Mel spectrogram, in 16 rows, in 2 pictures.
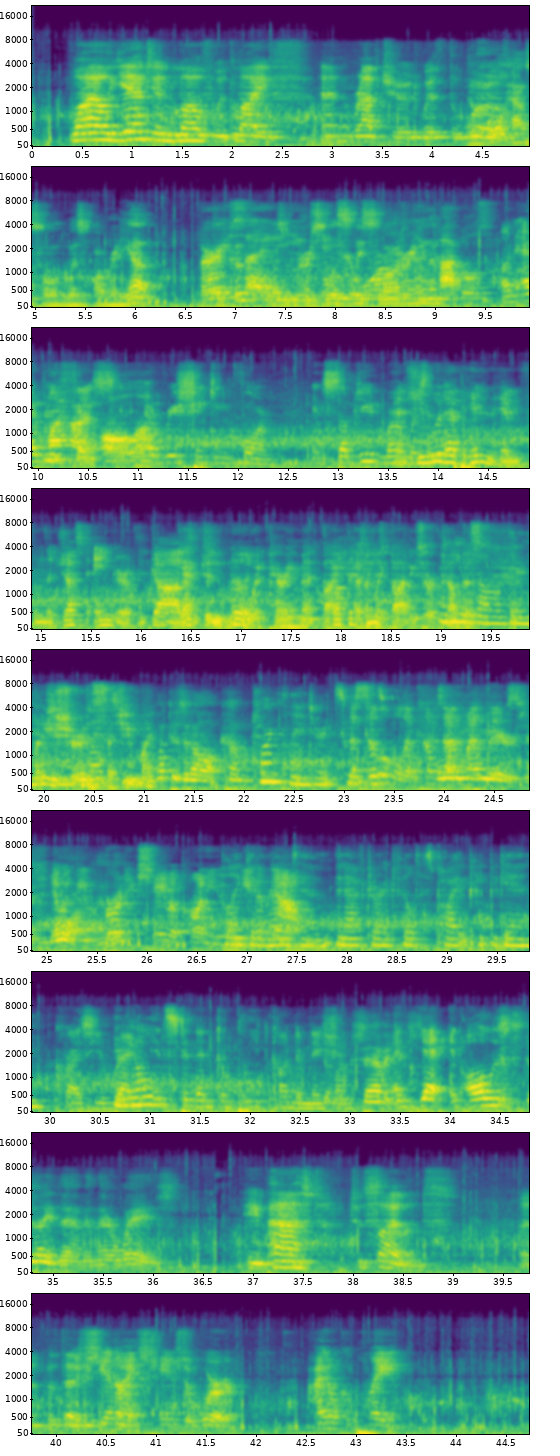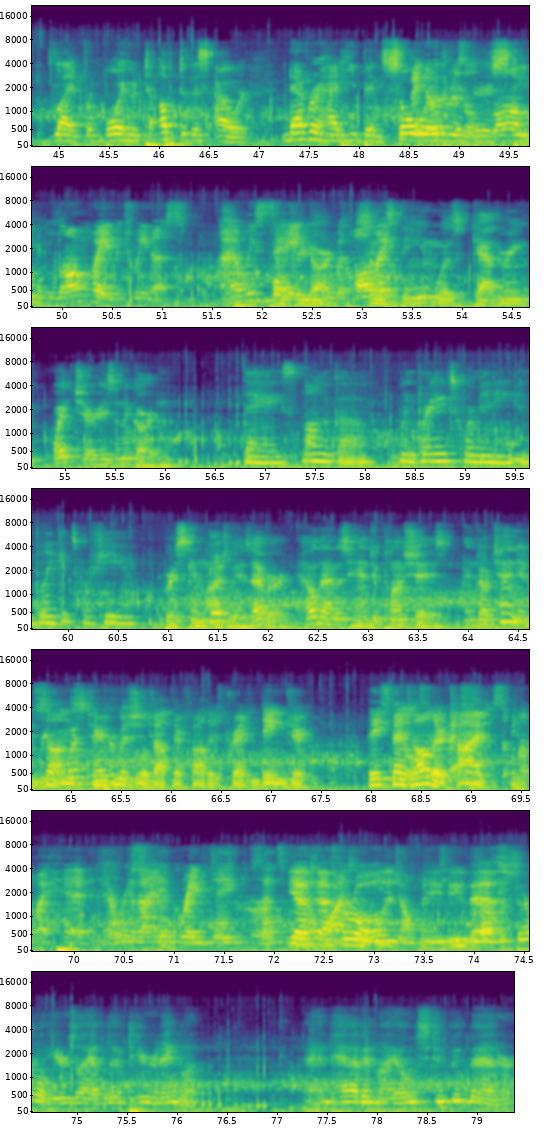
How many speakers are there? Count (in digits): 9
